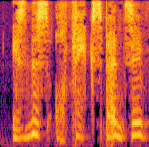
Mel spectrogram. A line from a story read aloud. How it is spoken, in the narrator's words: She whispered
